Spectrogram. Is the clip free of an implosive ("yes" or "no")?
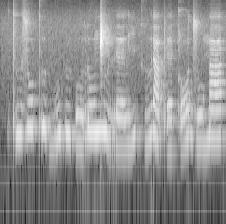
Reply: yes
